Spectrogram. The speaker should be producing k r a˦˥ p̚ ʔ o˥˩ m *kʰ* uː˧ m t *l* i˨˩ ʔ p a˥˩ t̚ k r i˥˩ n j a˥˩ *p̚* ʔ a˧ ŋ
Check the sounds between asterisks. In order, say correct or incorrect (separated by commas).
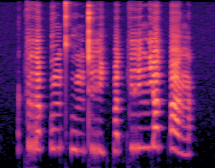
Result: correct, incorrect, incorrect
